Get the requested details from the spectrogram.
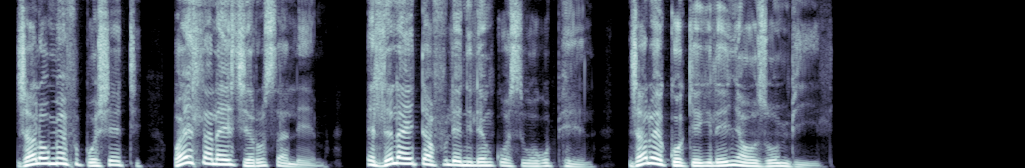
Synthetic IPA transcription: nd͡ʒʱalɔumefub̥ʱɔʃetʰi | wajɛɬalaɛd̥ʒ̥ʱeɾusalɛ̰ːma | ɛɮɛlaɛtʼafulenilɛŋkʼosiɣoɣupʰɛːla | nd͡ʒʱalɔɛɡ̥ʱɔɡ̥ʱeɣilɛiɲawɔzombʱiːli

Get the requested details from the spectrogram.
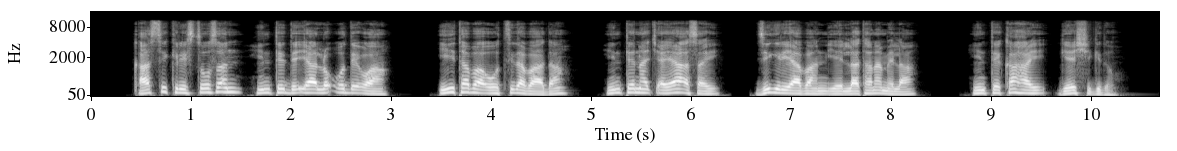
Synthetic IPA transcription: kʼɐsːɪkɪɾɪs̬t̪o̞ːs̬ɐnhɪnt̪ːɛd̪ɛʔɪjaːlɔʔːɔd̪ɛʔɔwaː | ʔiːt̪ɐbaːo̞ːt͡sːɪd̪ɐbaːd̪ɐ | hɪnt̪ːɛnɐt͡ʃʼːɐjaːsɐj | zɪɡɪɾɪjaːbaːnjeːlːɐt̪ɐnɐmɛlɐ | hɪnt̪ːɛkɐɦɐjɡe̞ːʃːɪɡɪd̪ɔ̰

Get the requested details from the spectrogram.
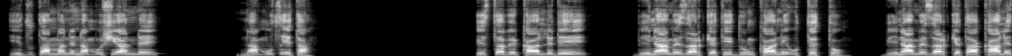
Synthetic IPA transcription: ɛd͡zʊt̪ɐmːɐnɛnɐmːʊʃɪjaːnːɛ | nɐmːʊt͡sʼeːt̪ɐ̰ | ʔɪst̪ːɐbɛkaːlːɪd̪ɪ | bɛnaːmɛzɐɾkːɛt̪ɪd̪ʊŋkːaːnɪʊt̪ːɛt̪ːɔ̰ | bɛnaːmɛzɐɾkːɛt̪ɐkaːlɛ

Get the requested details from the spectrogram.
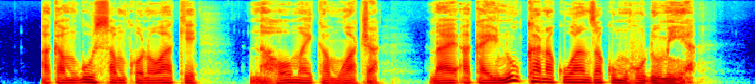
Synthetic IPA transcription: akam̩ɠusam̩kʰɔnɔwakʰɛ | nahɔmaikam̩wa̰t͡ʃa̰ | najɛʔakainukanakuanzakum̩huɗumḭa

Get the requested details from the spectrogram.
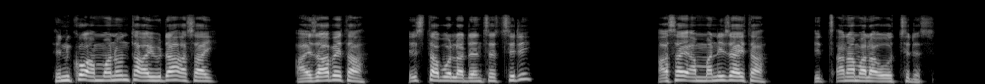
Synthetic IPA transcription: hɪŋkːɔɐmːɐnɔnt̪ːɐːjhʊd̪ɐːsɐj | ʔɐjzaːbɛt̪ɐ | ɪst̪ːɐbɔlːɐd̪ɛnt͡sːɛt͡sːɪd̪ɪ | ʔɐsɐjɐmːɐnɪzɐjt̪ɐ | ɪt͡sʼːɐnɐmɐlɐo̞ːt͡sːɪd̪ɛs

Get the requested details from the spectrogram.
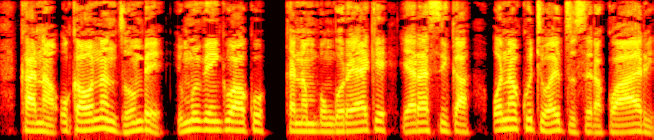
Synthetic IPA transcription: kanaʔukao̞nanzo̞mbe̞jomuʋe̞ŋɡiwaːko̞ | kanamubʱoŋɡo̞ɾo̞jake̞jaɾasiːka | o̞nakutiwaid͡zo̞se̞ɾakwaːɾi

